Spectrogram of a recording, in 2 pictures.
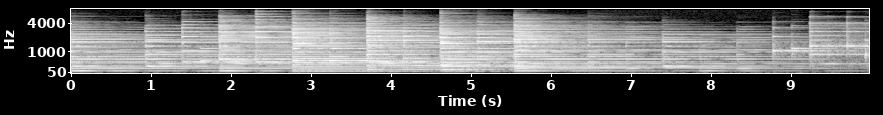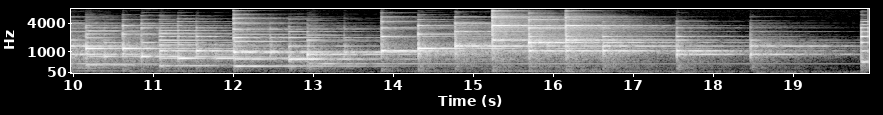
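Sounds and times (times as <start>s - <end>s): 
welcome piano: 0.0s - 19.9s.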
